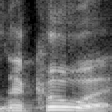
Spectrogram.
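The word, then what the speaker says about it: Nacua: I still can't pronounce it. Like, man, is it Nakua or is it Nakua? Oh, it's Nakua.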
